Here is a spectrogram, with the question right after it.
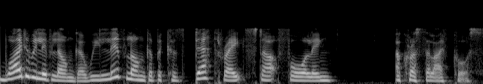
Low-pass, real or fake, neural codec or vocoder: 5.4 kHz; real; none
